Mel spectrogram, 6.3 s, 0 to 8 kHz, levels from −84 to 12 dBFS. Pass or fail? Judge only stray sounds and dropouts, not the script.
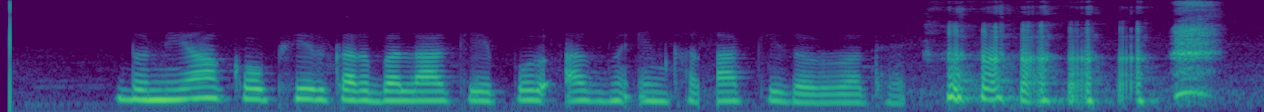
fail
